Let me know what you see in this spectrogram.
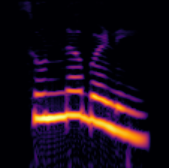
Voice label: "ಸುಣ್ಣಬಳಿ", Kannada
